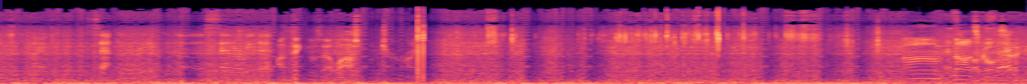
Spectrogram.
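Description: Car cabin noise while driving: a steady low rumble of engine and road. A single sharp click sounds about four seconds in.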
